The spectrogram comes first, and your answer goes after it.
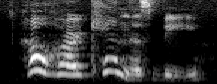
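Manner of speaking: high, loud breezy question; cocky question. A narrator's reading. Allie in the workshop, high and cocky. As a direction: toss it off overconfidently. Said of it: "asked Princess Allie".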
